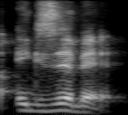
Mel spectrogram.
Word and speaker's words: Xzibit: Uh, Xzibit.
